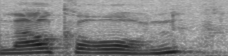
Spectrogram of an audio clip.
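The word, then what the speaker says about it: Laocoön: So this little thing, the diaeresis above the O, just simply means you pronounce both O's. So Laocoon, and the story goes, he was a priest in ancient Troy.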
